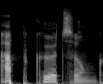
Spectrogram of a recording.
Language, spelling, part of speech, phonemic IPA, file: German, Abkürzung, noun, /ˈapˌkʏʁtsʊŋ/, De-Abkürzung.ogg
- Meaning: 1. abbreviation 2. shortcut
